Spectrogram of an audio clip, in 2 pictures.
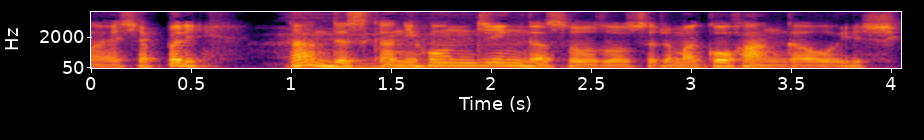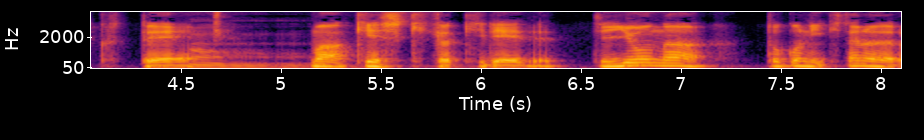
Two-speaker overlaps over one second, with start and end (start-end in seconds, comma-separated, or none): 1.0-2.3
